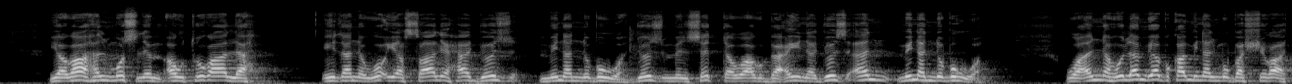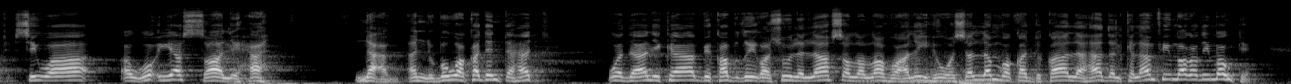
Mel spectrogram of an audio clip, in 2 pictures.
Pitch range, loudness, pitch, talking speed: 155-195 Hz, -20 LUFS, 175 Hz, 105 wpm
